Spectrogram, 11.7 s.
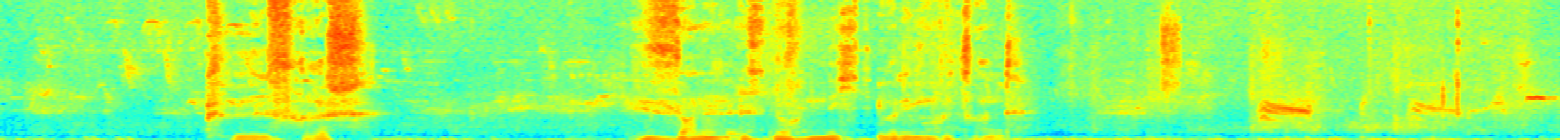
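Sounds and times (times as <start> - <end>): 
birds chirping outdoors: 0.0 - 11.7
speech: 1.8 - 2.8, 4.9 - 7.8
crow-like caws outdoors: 9.4 - 11.1.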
